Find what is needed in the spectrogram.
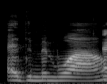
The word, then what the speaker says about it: aide-mémoire: Aide-mémoire.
